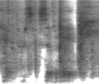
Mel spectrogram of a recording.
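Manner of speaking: unvoiced whisper of the find; hushed aside while finding the exhibit. Real, not acted. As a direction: breathe it out under your breath.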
